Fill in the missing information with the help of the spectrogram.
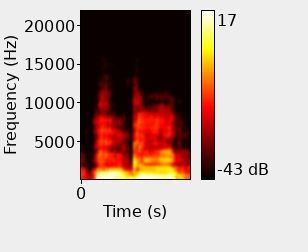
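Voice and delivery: ordinary talk, nothing marked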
